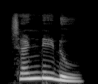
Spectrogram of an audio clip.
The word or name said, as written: ಚೆಂಡಾಡು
